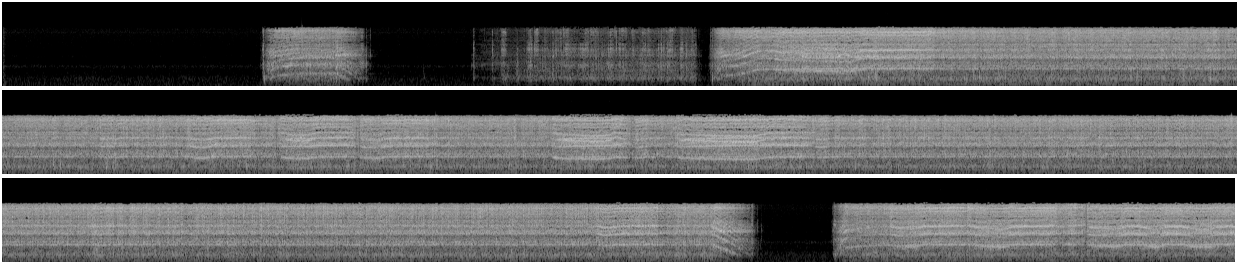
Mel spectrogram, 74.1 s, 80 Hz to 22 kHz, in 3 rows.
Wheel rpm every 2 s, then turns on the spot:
0, 0, 30, 70, 10, 20, 20, 140, 210, 230, 230, 230, 230, 230, 230, 230, 230, 230, 220, 220, 230, 230, 230, 230, 230, 230, 230, 230, 230, 230, 230, 200, 10, 170, 220, 230, 220.
10-14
